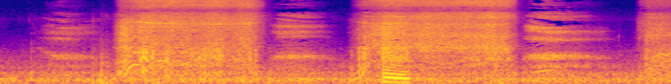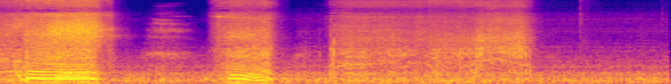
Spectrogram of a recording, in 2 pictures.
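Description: A girl huffing warm breath onto a heat-sensitive silicone Pop It Pets toy to make it change colour: about six breathy exhales, three of them with a short voiced 'haa'.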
